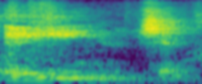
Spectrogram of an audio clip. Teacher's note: Now the A, it starts to take on a bit of the sound from the N.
